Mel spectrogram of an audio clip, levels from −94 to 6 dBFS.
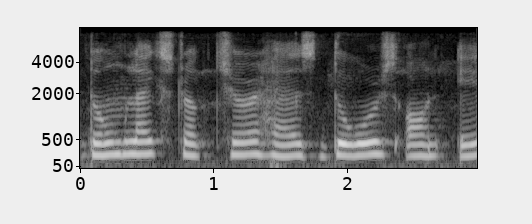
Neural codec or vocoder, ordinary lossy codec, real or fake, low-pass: vocoder, 22.05 kHz, 80 mel bands, WaveNeXt; none; fake; 7.2 kHz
